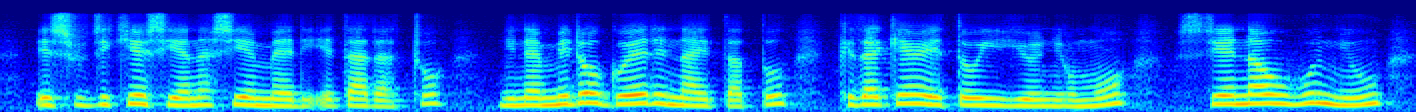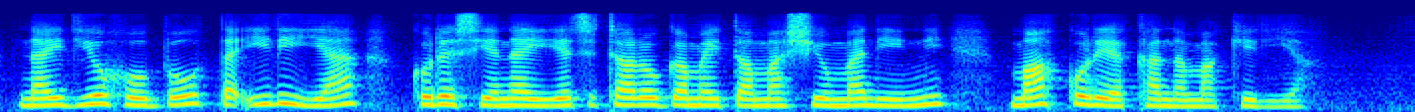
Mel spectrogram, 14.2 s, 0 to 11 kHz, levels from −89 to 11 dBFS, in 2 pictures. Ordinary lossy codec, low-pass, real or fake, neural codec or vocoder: none; 7.2 kHz; fake; codec, 16 kHz, 0.2 kbps, FocalCodec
